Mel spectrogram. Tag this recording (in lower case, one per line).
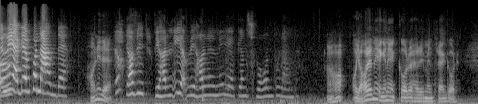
speech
